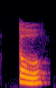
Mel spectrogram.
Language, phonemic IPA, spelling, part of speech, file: Marathi, /t̪ə/, त, character, LL-Q1571 (mar)-त.wav
- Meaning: The fifteenth consonant in Marathi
